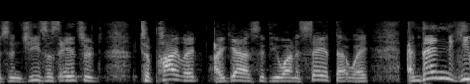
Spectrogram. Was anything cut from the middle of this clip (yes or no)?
yes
